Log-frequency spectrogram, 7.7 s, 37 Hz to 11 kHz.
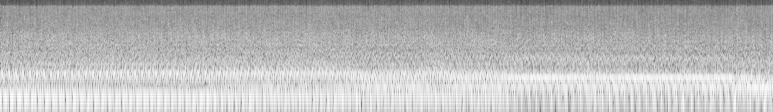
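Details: Chevy 454 V8 in an Argosy motorhome, second start after rebuild: very loud raw open-pipe rumble with heavy low pulse at fast idle, because no exhaust system is fitted; too loud for the phone.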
